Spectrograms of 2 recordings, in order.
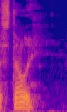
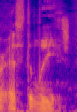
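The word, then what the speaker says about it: Estelí: They're in Esteli. – Oh. – Or Esteli, depending on how you Esteli. – Pronounce it.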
